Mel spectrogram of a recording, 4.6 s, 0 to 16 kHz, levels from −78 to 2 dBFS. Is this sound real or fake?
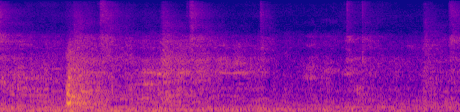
fake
